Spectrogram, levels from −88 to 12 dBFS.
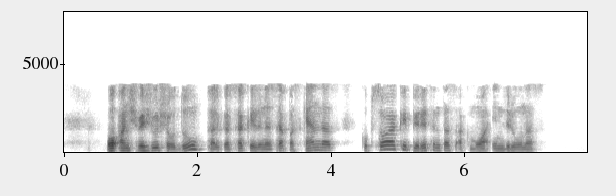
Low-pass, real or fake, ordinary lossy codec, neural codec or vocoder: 7.2 kHz; fake; AAC, 16 kbps; codec, 24 kHz, 0.9 kbps, DualCodec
